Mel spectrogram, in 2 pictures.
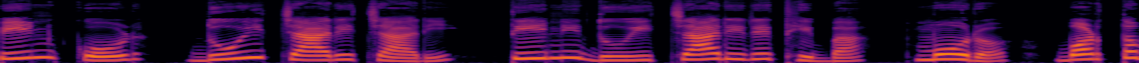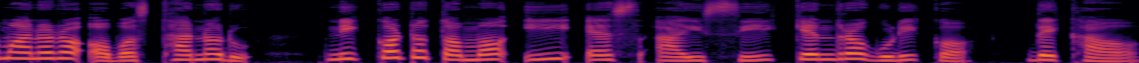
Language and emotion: Odia, neutral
